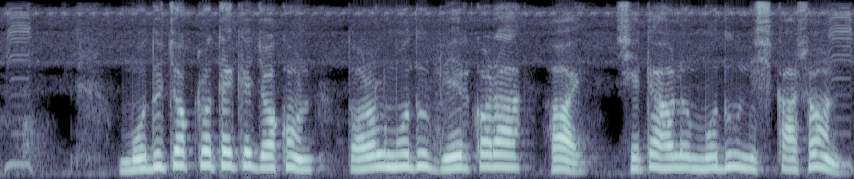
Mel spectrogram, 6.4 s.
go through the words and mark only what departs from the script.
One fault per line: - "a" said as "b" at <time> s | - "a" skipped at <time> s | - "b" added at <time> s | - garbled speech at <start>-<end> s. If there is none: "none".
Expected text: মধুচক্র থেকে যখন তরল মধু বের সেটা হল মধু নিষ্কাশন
- "করা হয়" added at 3.5 s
